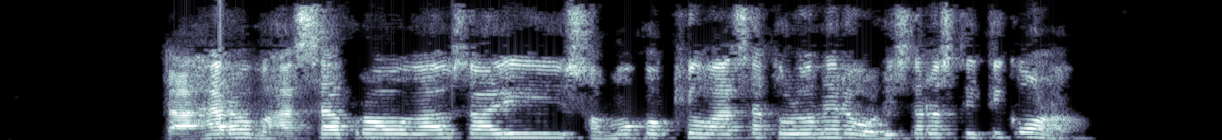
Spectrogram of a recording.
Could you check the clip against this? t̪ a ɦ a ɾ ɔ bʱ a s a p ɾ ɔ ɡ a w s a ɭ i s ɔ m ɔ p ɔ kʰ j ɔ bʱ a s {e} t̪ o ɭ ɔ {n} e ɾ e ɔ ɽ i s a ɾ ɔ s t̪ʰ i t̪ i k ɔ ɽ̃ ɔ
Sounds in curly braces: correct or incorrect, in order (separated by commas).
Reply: incorrect, correct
